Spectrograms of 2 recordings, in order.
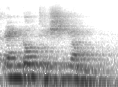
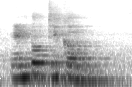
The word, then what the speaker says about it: endothecium: This layer we call it as endothecium, or some people also pronounce it as endothecum, but that is called as endothecium.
